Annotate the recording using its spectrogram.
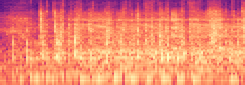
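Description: Baritone saxophone playing a low note in rapid even pulses, mixed with a scatter of short clicks, in an extended-technique improvisation.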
